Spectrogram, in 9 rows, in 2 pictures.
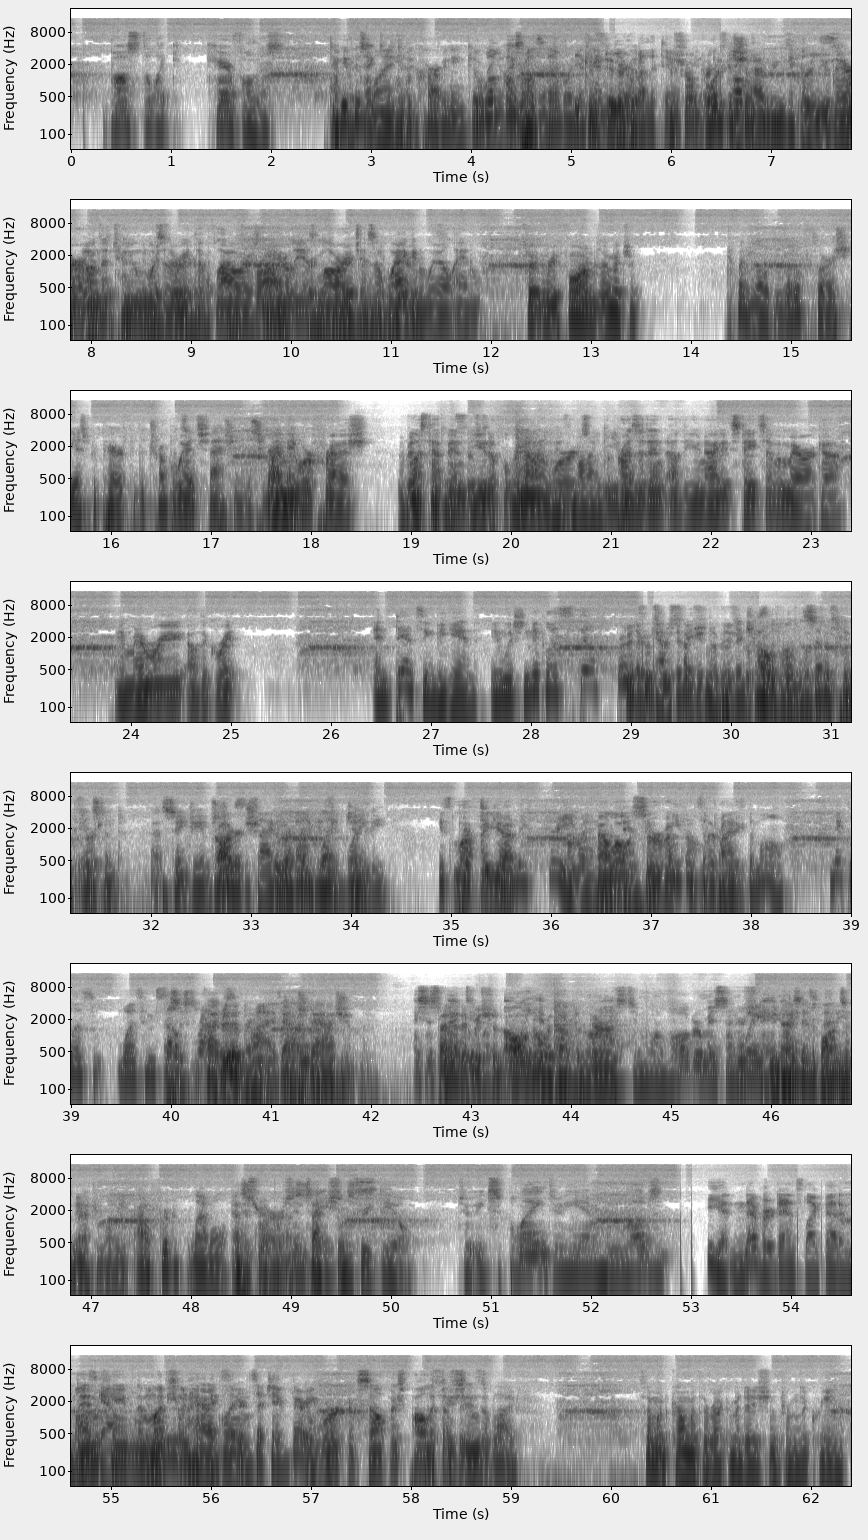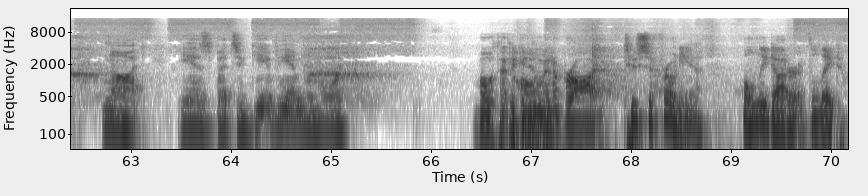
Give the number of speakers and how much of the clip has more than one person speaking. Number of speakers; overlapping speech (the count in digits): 5, about 47%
